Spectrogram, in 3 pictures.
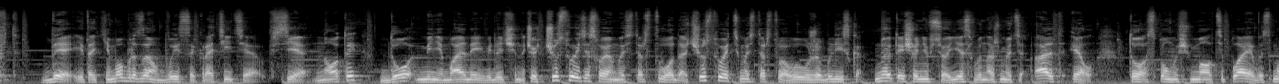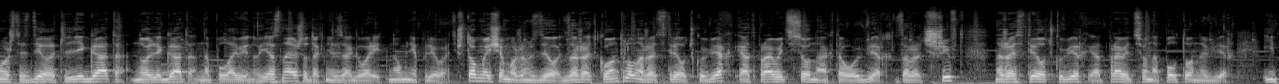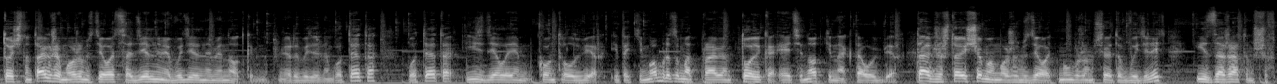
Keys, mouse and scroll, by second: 10.4 alt+l, 19.5 ctrl+Up, 20.7 ctrl+Down, 23.4 shift+Up, 24.3 shift+Down, 37.2 ctrl+click, 37.9 shift+click.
